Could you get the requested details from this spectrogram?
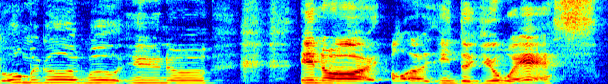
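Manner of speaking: faltering mock Australian accent; a halting, half-hearted try at an Australian accent. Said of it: "I can't do an Australian accent".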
